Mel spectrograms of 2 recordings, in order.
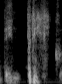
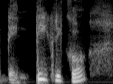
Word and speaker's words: dentífrico: dental con un dentífrico no se dice dentífrico se dice dentífrico Sí eso dura pues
